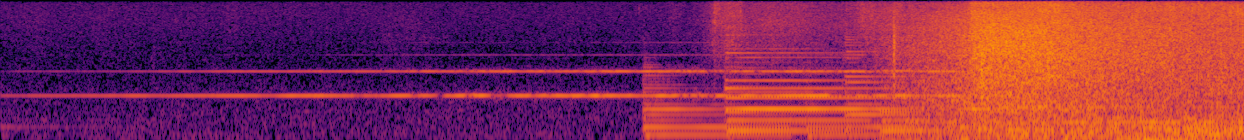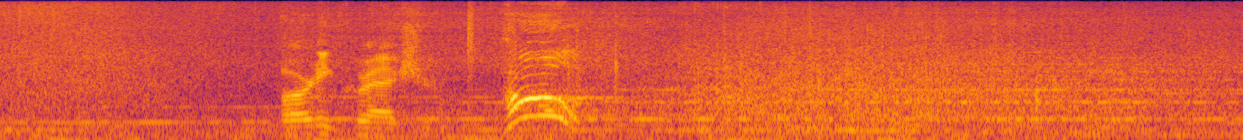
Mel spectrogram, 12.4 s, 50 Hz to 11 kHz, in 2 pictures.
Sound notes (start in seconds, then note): 2.9 tender music; 4.4 traffic rumbles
